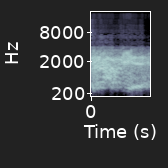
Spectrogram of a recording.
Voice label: bomb failure mood med, speech pol; War Thunder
